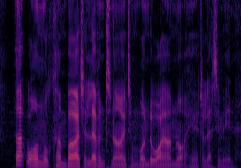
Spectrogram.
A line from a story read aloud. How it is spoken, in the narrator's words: sighed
